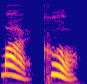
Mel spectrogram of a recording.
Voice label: "mai4ke4", chinese

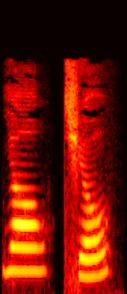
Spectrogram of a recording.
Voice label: "yao1qiu2", Chinese; 要求; (danh từ) yêu cầu

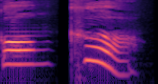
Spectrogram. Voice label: "gong1 ke4", chinese; Giáo trình Hán ngữ

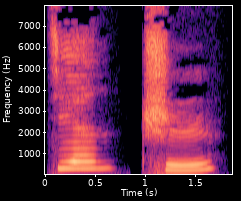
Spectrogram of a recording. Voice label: "jian1chi2", chinese; Giáo trình Hán ngữ

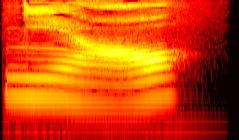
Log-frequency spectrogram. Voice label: "niao3", chinese; 鸟; (danh từ) chim; Giáo trình chuẩn HSK3

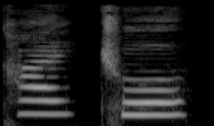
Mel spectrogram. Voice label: "kai1che1", chinese; 开车 : lái xe; Giáo trình Hán ngữ

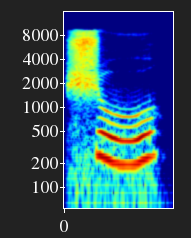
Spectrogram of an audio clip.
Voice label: "shu3", Chinese

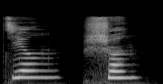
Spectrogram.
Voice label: "jing1 shen5", chinese; 精神; tinh thần

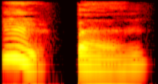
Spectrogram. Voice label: "ri4ben3", Chinese

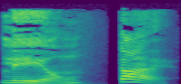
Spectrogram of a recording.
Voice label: "ling3 dai4", chinese; Giáo trình Hán ngữ

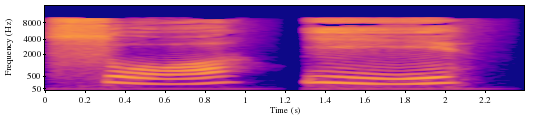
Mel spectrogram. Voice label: "suo3yi3", Chinese

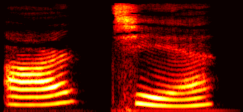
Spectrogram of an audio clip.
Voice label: "er2 qie3", chinese; 而且; (liên từ) ...mà còn; Giáo trình chuẩn HSK3

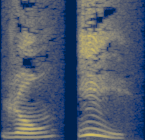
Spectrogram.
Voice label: "rong2yi4", Chinese

